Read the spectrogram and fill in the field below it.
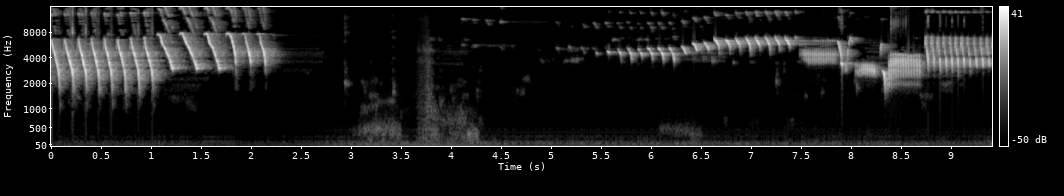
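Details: Singing canary in a training recording for young birds: a sharp, fast descending trill for two seconds, a quiet gap with low knocks, then high chattering trills and buzzy rolled phrases return.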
